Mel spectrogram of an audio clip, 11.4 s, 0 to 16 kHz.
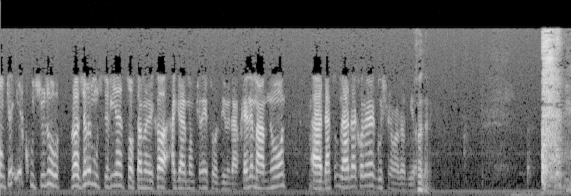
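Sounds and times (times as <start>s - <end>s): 
speech: 0.0s - 8.7s
low steady hum: 0.0s - 11.4s
cough in the background: 10.8s - 11.4s.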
